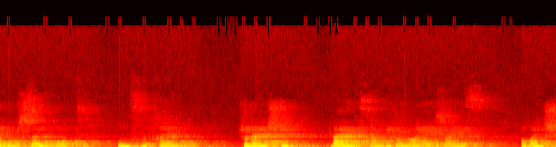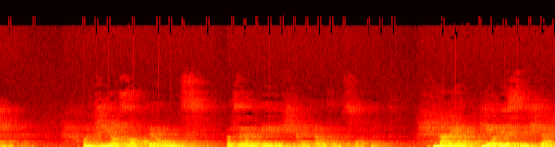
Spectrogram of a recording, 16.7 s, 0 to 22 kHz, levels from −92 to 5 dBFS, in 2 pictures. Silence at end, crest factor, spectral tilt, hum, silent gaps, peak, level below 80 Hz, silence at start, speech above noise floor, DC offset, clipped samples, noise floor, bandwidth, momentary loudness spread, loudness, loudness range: 0 s; 20 dB; -7 dB/octave; none; none; -4 dBFS; -50 dBFS; 0 s; 23 dB; under 0.1%; under 0.1%; -45 dBFS; 18.5 kHz; 20 LU; -23 LUFS; 7 LU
